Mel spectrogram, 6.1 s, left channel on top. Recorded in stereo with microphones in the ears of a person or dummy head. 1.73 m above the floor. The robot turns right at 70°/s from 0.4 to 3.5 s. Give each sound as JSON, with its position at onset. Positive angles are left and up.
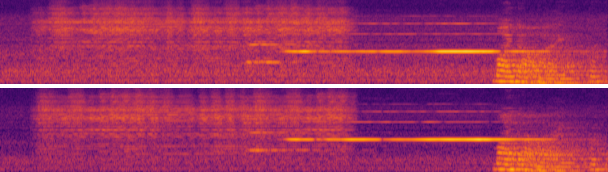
{"t": 2.5, "sound": "a flute", "azimuth_deg": 130, "distance_m": 1.4}
{"t": 4.9, "sound": "a woman speaking", "side_deg": 25, "distance_m": 1.1}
